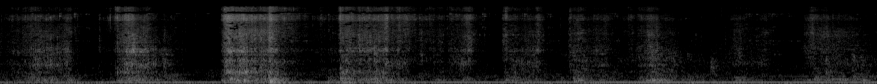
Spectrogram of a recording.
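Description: Spatula stirring corn flakes coated in melted chocolate in a stainless steel saucepan: irregular scraping and rustling strokes, the loudest a little over two seconds in, over a faint steady low hum.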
